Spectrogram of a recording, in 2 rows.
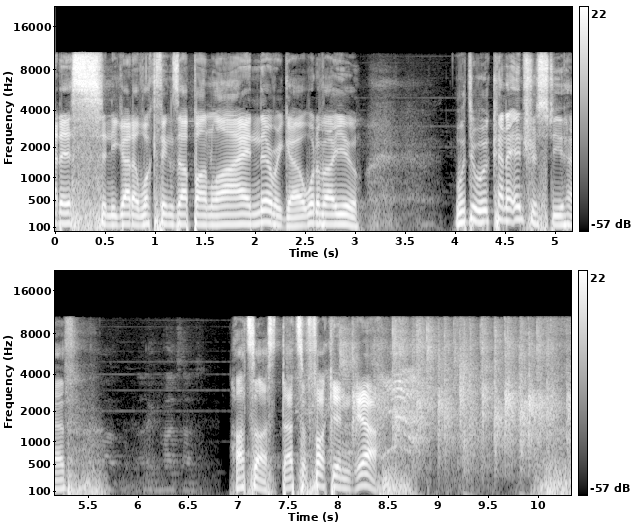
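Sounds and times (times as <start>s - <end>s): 
speech: 0.0s - 3.3s, 4.0s - 5.6s, 6.9s - 8.8s
audience applause: 7.9s - 10.3s.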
